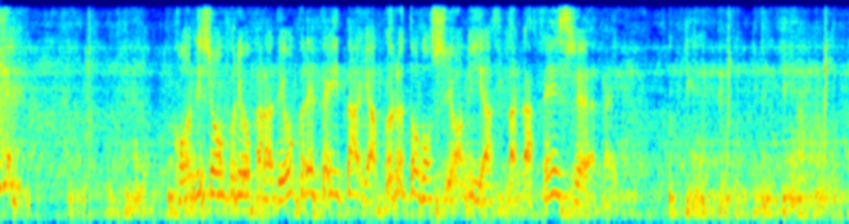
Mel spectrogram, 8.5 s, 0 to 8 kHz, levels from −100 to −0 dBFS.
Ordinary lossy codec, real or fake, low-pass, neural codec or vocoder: none; fake; 7.2 kHz; codec, 16 kHz, 4.8 kbps, FACodec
